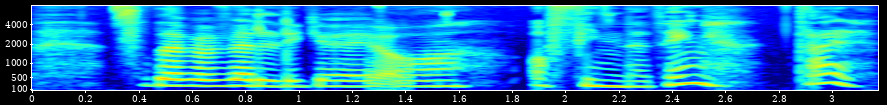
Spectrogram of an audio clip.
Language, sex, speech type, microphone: Norwegian, female, spontaneous, Sennheiser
